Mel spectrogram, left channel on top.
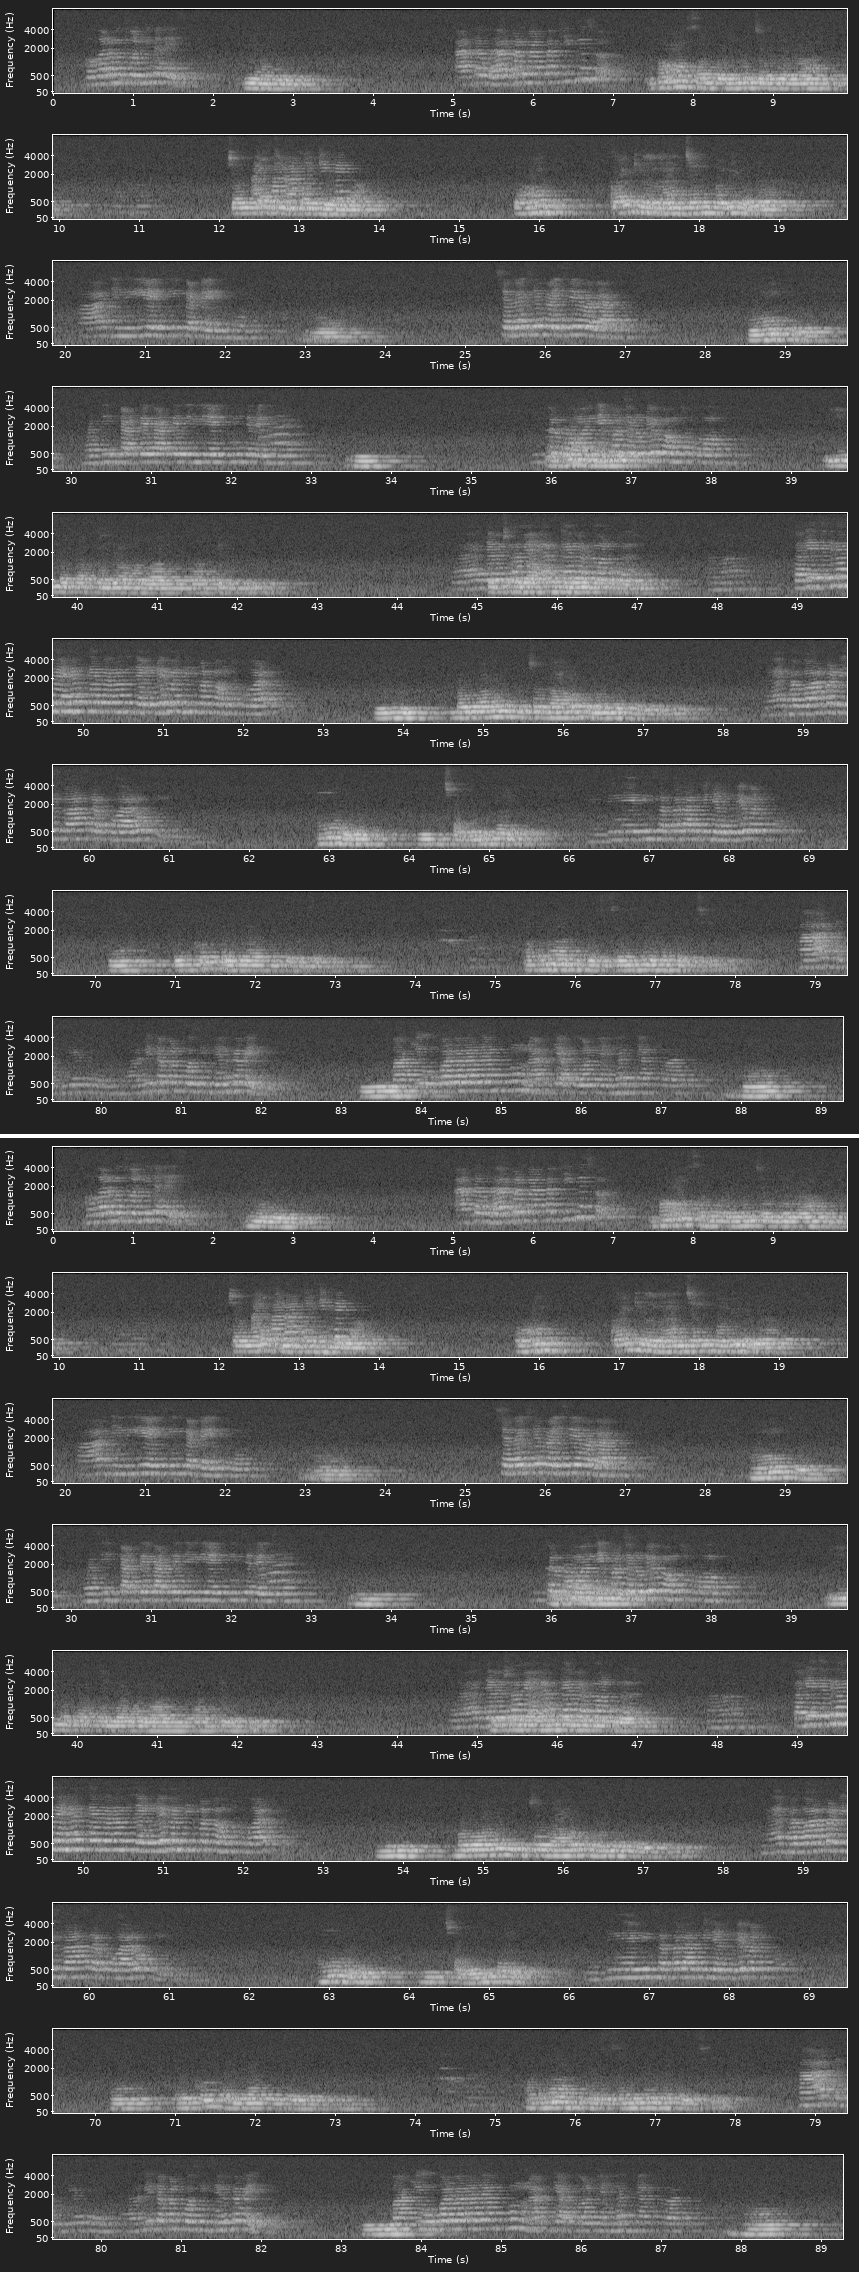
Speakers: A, on the right; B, on the left.
A: घर में थोड़ही रहै छै।
B: हँ
A: आर सब घर परिवार सब ठीक ने छो?
B: हँं सब बढ़िए चलि रहल हन।
A: ह
B: चलता
A: आई खाना आर
B: कटि
A: की की
B: रहले
A: खयलहो।
B: हन कहाँ कटि रहलै हन चल थोड़ी रहलै हन।
A: हँ जिन्दगी ऐसे ही कटे छै।
B: हू
A: चलै छै पैसे वलाक।
B: हँ तऽ।
A: घसीट काटते काटते जिनगी ऐसे ही चलै छै।
B: हू
A: की करबहो
B: अपना
A: मंजिल
B: आरमे रे
A: पर जरूरे पहुँचबहो।
B: ई पता कहिया भगवान जी कहथिन कि।
A: आँ जब
B: कुछो
A: एतना मेहनत
B: राहो
A: करि
B: तऽ नहि
A: रहलहुँ
B: देखबै
A: हन तऽ।
B: छी
A: हँ कहलियै जितना मेहनत करि रहलहुँ। तऽ जरूरे मंजिल पर पहुँचबहो आर की
B: जी भगवाने जे कुछो जाहो तऽ नहि देखबै छथिन।
A: नहि भगवानपर विश्वास रखहो आरो की
B: ह हँ ई तऽ छबे नै करै।
A: एक दिन न एक दिन सफल आदमी जरूरे बनबोह।
B: ह देखो कहिआ की करै छथिन।
A: ह
B: अपना आपके कोशिशो नै करे छैथ। कहै छीयै।
A: ह त ठीके कहै छै आरनी तऽ अपन कोशिशे ने करै छै।
B: हूँ
A: बाकी ऊपर वाला जानथुन आर किया तोर मेहनत जानतौ आर
B: हँ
